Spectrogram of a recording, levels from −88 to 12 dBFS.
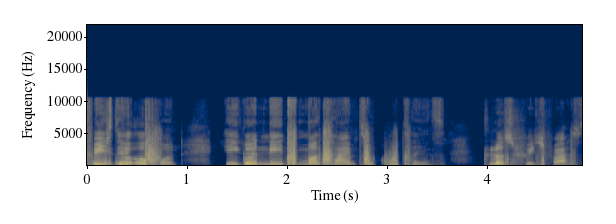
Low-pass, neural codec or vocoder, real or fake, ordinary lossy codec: none; vocoder, 22.05 kHz, 80 mel bands, WaveNeXt; fake; none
